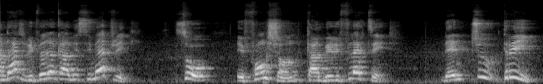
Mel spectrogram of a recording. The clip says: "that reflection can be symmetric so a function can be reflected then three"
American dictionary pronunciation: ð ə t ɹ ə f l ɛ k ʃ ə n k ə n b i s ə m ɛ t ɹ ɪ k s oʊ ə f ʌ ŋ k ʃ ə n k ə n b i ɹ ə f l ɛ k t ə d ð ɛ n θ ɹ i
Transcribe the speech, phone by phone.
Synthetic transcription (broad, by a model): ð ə t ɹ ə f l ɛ ʃ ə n k ə n b i s ə m ɛ t ɹ ɪ k s oʊ ə f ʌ ŋ k ʃ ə n k ə n b i ɹ ə f l ɛ k t ə d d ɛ n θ ɹ i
